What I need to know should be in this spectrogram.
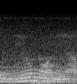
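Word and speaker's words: pneumonia: बाद and happy से रोकता है इसलिए इसको न्यूमोनिया पढ़ते अमरुद निमोनिया निमोनिया का मतलब है सीट जीवन है में अनेक ठंडा से बुखार आना धरना देकर उसे हुए न्यूमोनिया कहते हैं उसी तरह से बीजेपी एड्रेस हुआ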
